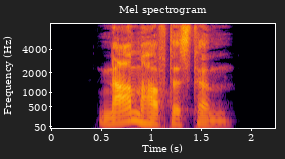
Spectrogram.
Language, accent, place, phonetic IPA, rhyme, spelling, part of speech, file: German, Germany, Berlin, [ˈnaːmhaftəstəm], -aːmhaftəstəm, namhaftestem, adjective, De-namhaftestem.ogg
- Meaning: strong dative masculine/neuter singular superlative degree of namhaft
